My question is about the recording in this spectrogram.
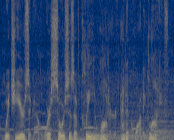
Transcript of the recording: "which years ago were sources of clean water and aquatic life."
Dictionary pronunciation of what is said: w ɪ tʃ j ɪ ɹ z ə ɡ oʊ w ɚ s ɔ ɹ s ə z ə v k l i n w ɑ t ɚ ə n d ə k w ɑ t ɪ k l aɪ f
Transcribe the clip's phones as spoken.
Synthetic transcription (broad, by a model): w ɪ tʃ j ɪ ɹ z ə ɡ oʊ w ɚ s ɔ ɹ s ə z ə v k l i n w ɑ t ɚ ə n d ə k w ɑ t ɪ k l aɪ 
